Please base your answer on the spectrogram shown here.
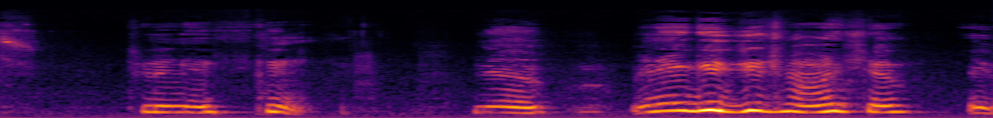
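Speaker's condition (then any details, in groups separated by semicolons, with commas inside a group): Cerebral palsy; wheelchair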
